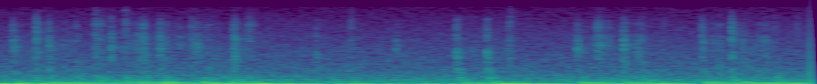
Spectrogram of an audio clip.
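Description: Typing on a computer keyboard: a run of quick, uneven key clicks.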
